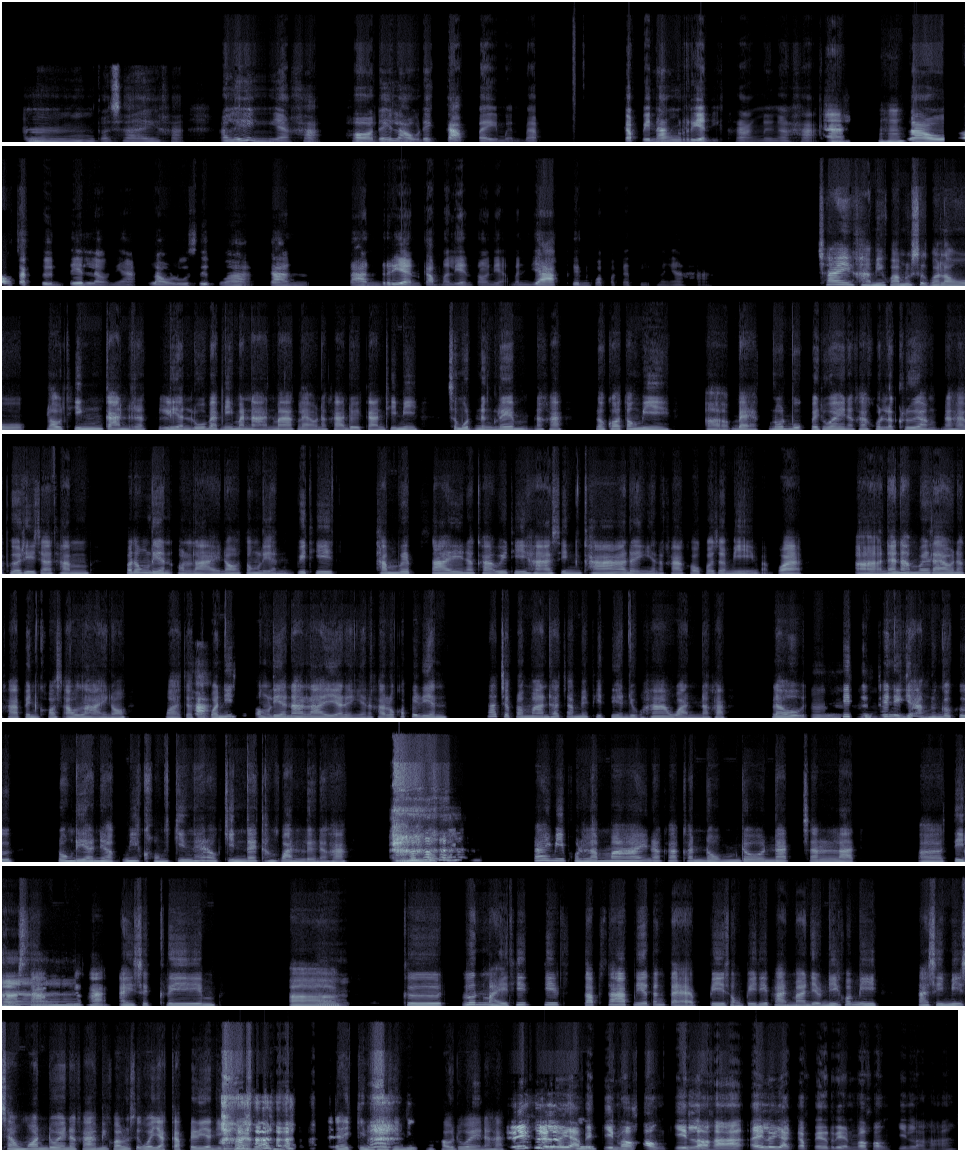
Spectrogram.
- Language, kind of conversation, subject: Thai, podcast, เล่าเรื่องวันที่การเรียนทำให้คุณตื่นเต้นที่สุดได้ไหม?
- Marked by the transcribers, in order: tsk; giggle; laugh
